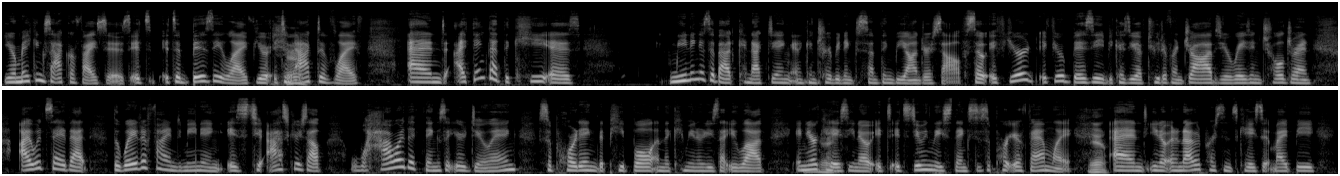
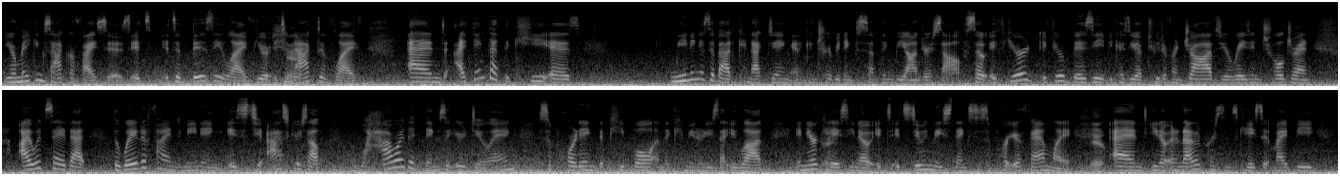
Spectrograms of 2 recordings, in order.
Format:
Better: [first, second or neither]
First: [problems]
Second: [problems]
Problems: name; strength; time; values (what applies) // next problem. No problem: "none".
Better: first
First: none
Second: low rumble; noticeable; throughout; 10 dB below the speech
